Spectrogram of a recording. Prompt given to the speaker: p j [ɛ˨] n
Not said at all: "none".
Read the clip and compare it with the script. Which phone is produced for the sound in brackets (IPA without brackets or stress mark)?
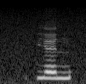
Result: ɛ˥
